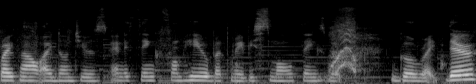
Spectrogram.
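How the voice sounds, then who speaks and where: A non-native accent at a moderate pace, with music in the background. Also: woman. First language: not English. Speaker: photographer and content creator. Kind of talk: casual gear walkthrough. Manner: halting with many fillers.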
